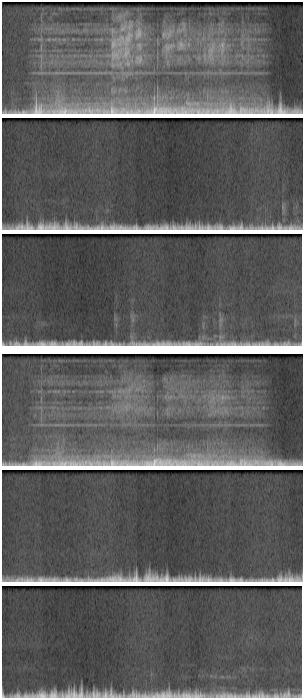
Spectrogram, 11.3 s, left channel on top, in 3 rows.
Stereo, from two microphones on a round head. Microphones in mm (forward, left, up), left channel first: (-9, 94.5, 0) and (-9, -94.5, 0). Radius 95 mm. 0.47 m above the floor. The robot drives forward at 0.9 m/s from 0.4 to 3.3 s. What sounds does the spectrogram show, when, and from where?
1.4 s writing: 70° left (ahead or behind), 0.8 m; by 3.1 s 20° left (ahead or behind), 2.0 m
